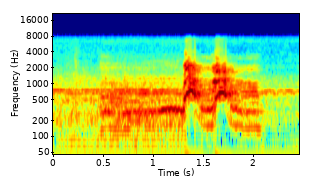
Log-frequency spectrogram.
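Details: Kuvasz puppy, only three months old, barking at strangers with two quick, sharp barks in close succession against a low, constant hum.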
